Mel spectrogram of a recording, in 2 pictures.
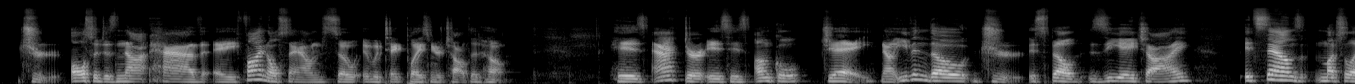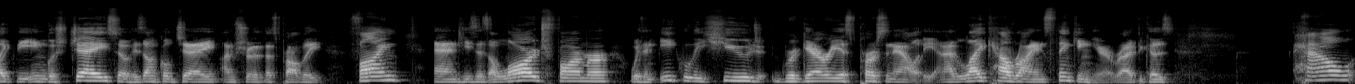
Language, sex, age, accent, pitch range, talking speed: English, male, 30-49, American, 120-150 Hz, 145 wpm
